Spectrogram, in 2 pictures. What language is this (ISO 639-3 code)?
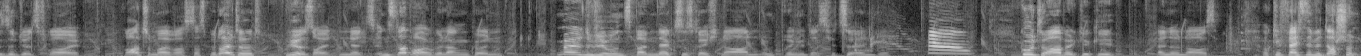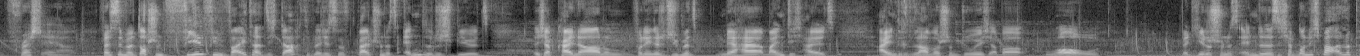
deu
